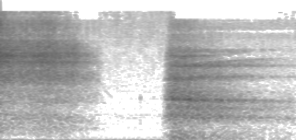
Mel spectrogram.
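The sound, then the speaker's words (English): A soft, deep breath in, then a brief pause and a long, audible breath out, as in a relaxation exercise; no speech. “Take a deep breath.”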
